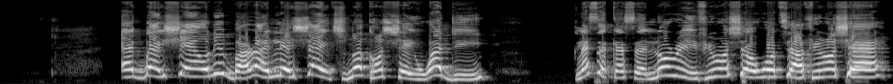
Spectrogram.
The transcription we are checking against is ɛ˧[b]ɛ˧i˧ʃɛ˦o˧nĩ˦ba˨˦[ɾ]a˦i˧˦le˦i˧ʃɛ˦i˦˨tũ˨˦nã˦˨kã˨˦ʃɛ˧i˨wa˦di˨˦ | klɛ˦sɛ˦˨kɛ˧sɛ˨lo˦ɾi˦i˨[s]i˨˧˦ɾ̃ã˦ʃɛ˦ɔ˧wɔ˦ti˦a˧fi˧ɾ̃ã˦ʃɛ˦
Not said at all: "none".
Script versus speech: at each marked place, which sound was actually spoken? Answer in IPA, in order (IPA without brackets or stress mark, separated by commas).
ɡ͡b, ɾ, f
